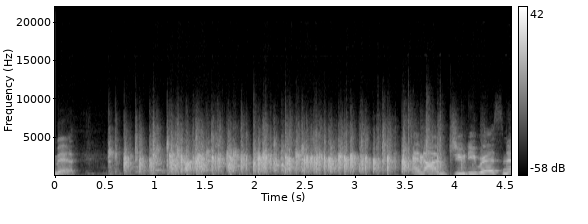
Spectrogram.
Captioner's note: applauding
